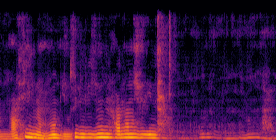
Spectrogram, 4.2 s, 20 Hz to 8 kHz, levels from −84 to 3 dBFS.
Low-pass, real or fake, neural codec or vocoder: 7.2 kHz; fake; autoencoder, 22.05 kHz, a latent of 192 numbers a frame, VITS, trained on one speaker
